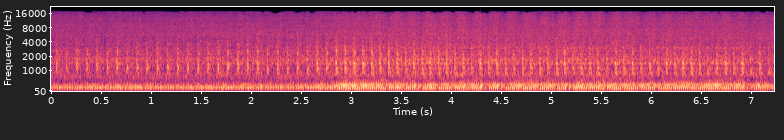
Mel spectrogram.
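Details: Suzuki GSX-R600 idling with a loose, intermittent knock under the engine note; owner suspects a spun bearing.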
